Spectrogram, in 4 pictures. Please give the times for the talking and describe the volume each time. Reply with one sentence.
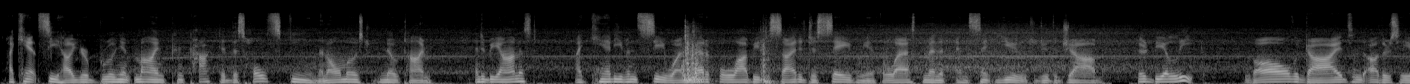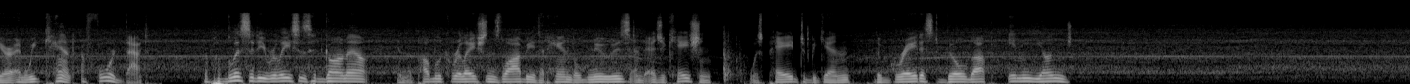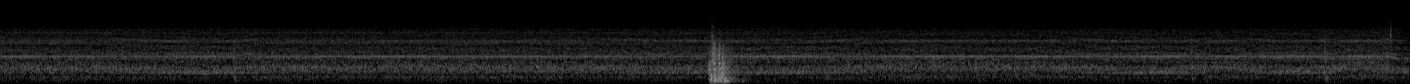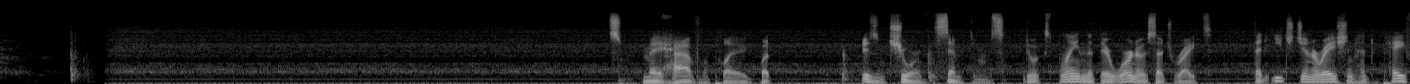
The talking can be heard from 0.1 to 24.9 s, at a steady volume; and from 48.4 to 56.3 s, at a steady volume.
